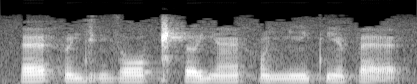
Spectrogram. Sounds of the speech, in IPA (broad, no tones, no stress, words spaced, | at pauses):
æ hə̃dʲʌ nzɔǁʰɜ jæ̃hɔ̃ ɲĩtʲæ̃pæ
